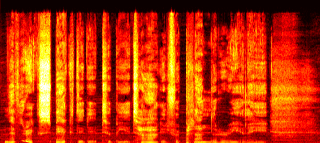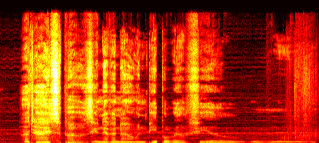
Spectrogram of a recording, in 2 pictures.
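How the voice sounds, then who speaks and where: A man playing an ancient, vain dragon god in an audio drama, pompous and mock-courteous, with a theatrical drawl that sinks into breathy murmurs. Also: mid-range voice, very animated, slow pace, soft background music, exaggerated voice. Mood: haughty, amused. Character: ancient vain male dragon god, suave, hypnotic, menacing host. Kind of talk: scripted audio drama monologue addressed to the listener.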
